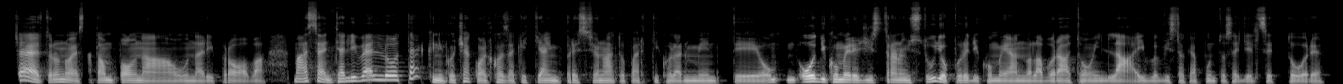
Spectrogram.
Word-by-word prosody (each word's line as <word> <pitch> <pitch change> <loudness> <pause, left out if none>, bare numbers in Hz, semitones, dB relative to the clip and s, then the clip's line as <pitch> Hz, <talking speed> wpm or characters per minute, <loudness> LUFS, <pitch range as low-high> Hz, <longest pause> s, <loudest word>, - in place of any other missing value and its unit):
Certo! - - +3
No, 110 - +1
no, 115 -3 +1
è 85 - -1
stata 85 - -6
un 100 -1 +1
po' 95 - 0
una 85 -3 -1
una 85 +1 -3
riprova. 85 -3 -4 0.3
Ma - - +2
senti, 100 +6 +1
a - - +6
livello 205 +6 +4
tecnico, 100 - -1
c'è 135 +7 -3
qualcosa 90 +1 -2
che 95 +1 -7
ti - - -3
ha - - +2
impressionato 90 0 -2
particolarmente 85 -2 -3
o 80 - 0
um 110 - +1 0.2
o 135 +2 +10
di 130 -3 +4
come 115 -3 +5
registrano 100 0 +1
in 95 - +1
studio 120 - +3
oppure 95 -2 -1
di 85 -1 -4
come 85 -1 -2
hanno 85 0 0
lavorato 85 0 -1
in 85 0 -3
live, 85 +1 -1
visto 85 +2 -6
che 80 - -9
appunto 85 +2 -6
sei - - -6
del 75 -1 -6
settore? - - -4
90 Hz, 190 wpm, -24 LUFS, 85-100 Hz, 0.3 s, o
